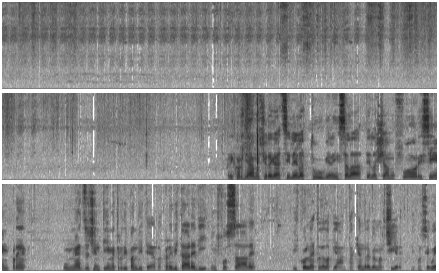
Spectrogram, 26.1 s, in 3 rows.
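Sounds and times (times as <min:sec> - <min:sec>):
straw mulch rustling: 0:00.0 - 0:18.1, 0:19.0 - 0:26.0
insects chirring: 0:00.0 - 0:26.0.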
